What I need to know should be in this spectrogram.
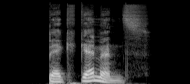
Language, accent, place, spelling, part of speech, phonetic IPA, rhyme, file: German, Germany, Berlin, Backgammons, noun, [bɛkˈɡɛməns], -ɛməns, De-Backgammons.ogg
- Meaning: genitive singular of Backgammon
